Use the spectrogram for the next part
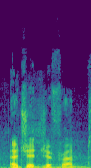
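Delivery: ordinary talk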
